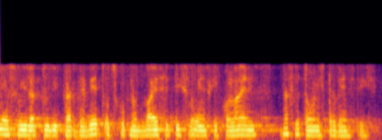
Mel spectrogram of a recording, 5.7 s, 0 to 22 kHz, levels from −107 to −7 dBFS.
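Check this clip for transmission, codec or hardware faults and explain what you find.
One fault runs through the whole speech clip: G.723.1 codec damage, and it is heavy. The band stops at about 3.8 kHz, so sibilants and fricatives lose their energy and the voice sounds muffled. The codec rebuilds speech from a coarse vocal-tract model that is refreshed only once per 30 ms frame. Transitions between sounds therefore smear, consonants blur, and the voicing takes on a hoarse, buzzy roughness. The sound fits the 6.3 kbit/s mode.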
